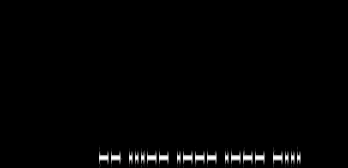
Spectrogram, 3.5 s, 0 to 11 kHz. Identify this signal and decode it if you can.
Morse code, heard as a keyed tone, about 40 wpm, 700 Hz. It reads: M3JJB
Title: DXCC-100 Call Signs - 5 Characters - 40wpm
